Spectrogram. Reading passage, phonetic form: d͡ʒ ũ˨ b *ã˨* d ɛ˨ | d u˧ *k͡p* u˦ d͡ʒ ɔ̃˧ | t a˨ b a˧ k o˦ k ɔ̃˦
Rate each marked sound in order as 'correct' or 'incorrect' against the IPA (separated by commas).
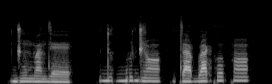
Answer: correct, incorrect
